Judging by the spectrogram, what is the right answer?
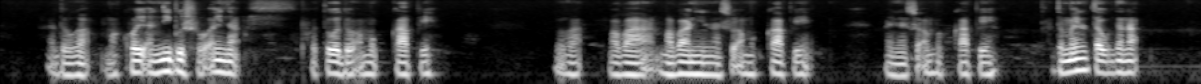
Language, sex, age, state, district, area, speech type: Manipuri, male, 30-45, Manipur, Imphal East, rural, spontaneous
